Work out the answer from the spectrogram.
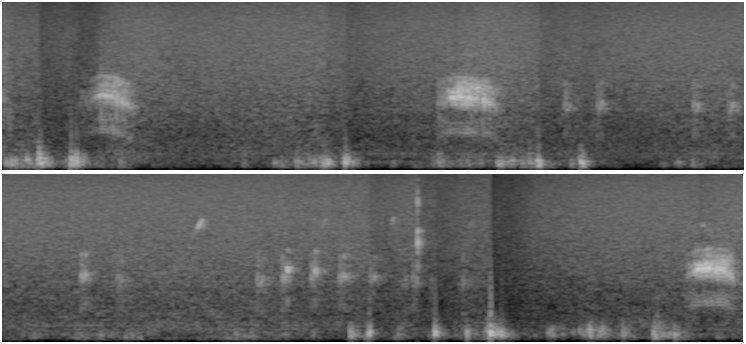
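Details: White-tailed ptarmigan (Lagopus leucura), call.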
